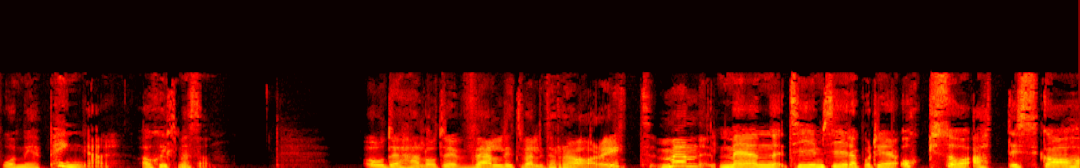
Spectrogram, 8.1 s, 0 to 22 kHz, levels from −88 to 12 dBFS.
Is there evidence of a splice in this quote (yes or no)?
yes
